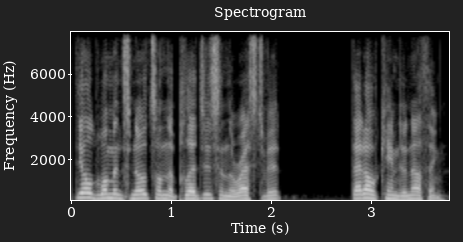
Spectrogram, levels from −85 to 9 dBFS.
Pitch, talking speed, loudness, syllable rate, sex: 165 Hz, 255 wpm, -16 LUFS, 7.1 syllables/s, male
